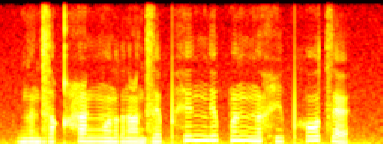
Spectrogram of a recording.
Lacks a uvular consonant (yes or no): no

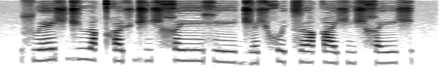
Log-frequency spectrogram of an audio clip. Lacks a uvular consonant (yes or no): no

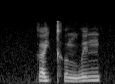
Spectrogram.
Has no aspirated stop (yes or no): no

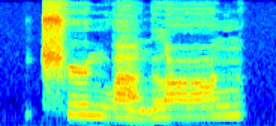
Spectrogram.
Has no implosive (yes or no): yes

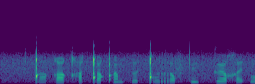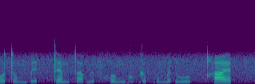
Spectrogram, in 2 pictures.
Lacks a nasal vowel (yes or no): no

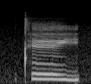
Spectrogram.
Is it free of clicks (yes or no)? yes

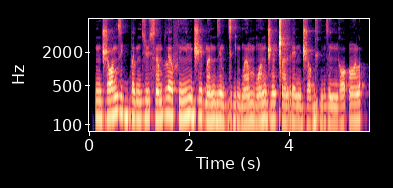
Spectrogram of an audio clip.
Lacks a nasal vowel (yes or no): no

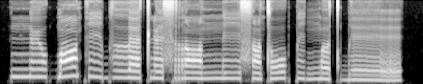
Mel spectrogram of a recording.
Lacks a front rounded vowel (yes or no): no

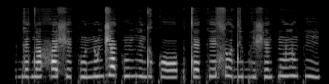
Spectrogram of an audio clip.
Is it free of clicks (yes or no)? yes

